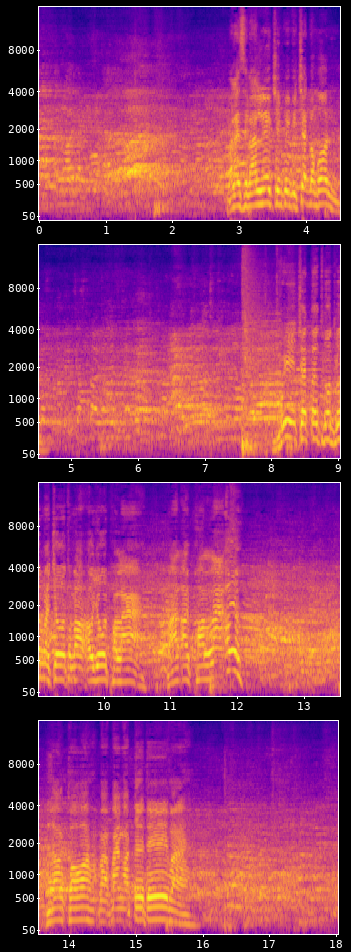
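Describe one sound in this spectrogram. A crowd of spectators chatters and murmurs in a large echoing hall.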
